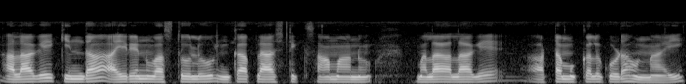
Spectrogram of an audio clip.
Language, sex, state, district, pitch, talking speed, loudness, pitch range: Telugu, male, Telangana, Mahabubabad, 125 Hz, 105 wpm, -18 LUFS, 120-130 Hz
